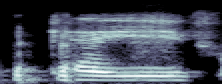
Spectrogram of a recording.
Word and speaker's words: Kiev: Kiev. Yeah. – So think of it as apparently giving special K to Eve.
